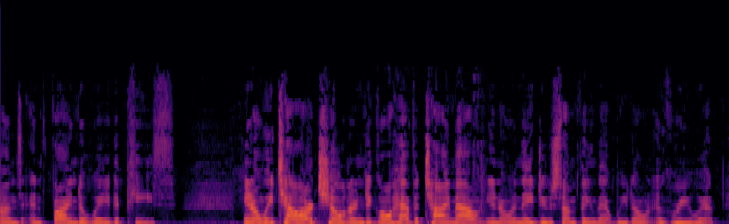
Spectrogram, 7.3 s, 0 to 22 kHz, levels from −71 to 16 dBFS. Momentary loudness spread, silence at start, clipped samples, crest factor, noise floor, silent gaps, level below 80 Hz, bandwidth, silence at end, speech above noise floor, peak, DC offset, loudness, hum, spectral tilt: 10 LU; 0 s; under 0.1%; 16 dB; -44 dBFS; none; -52 dBFS; 15.5 kHz; 0.15 s; 23 dB; -6 dBFS; under 0.1%; -21 LUFS; none; -4 dB/octave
